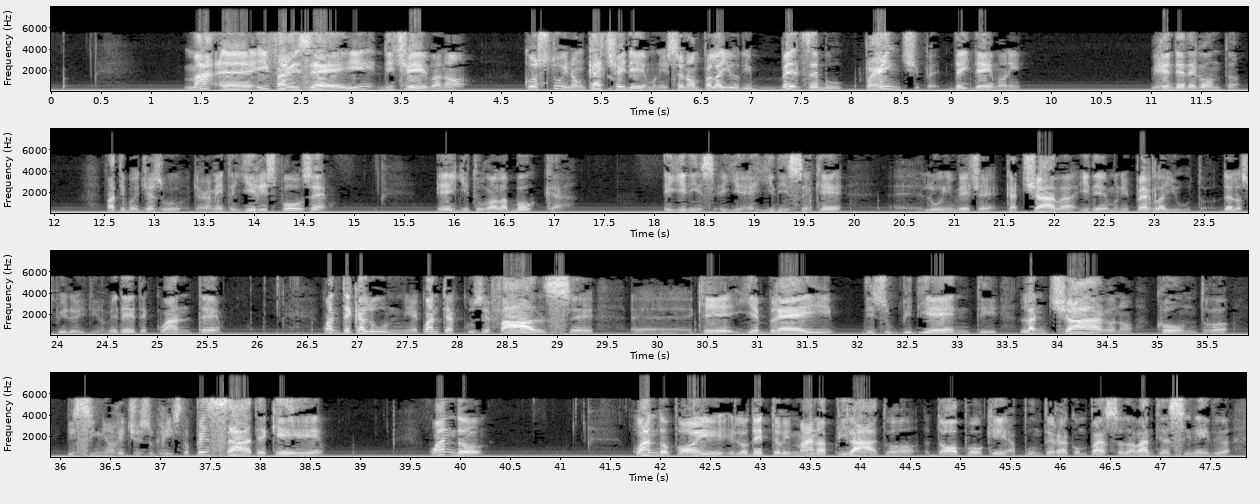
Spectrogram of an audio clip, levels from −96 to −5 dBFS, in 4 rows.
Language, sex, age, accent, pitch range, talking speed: Italian, male, 40-59, native, 100-150 Hz, 110 wpm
